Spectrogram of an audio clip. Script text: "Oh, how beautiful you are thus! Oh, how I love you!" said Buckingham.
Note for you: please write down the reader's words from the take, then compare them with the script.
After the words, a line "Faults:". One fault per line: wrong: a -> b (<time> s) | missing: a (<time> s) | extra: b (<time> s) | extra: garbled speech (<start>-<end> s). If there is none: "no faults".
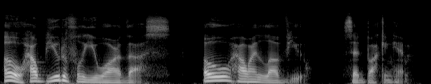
"Oh, how beautiful you are thus! Oh, how I love you!" said Buckingham.
Faults:
no faults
